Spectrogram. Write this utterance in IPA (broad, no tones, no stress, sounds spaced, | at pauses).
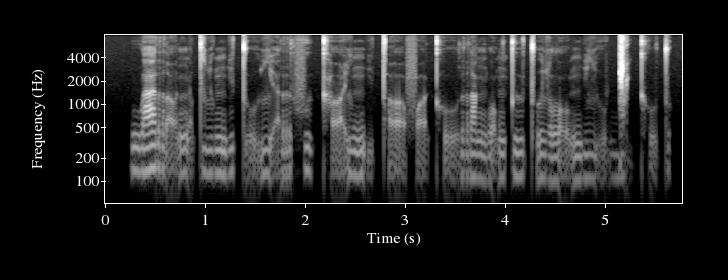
w a r ɑ̰ ŋ ɑ̰ t ʎ o ŋ i t o̰ ʎ a̰ r f ɯ kʰ ɑ̰ ʎ ŋ ḭ tʼ ɑ̰ f ɑ̰ kʰ o̰ r ɑ ŋ lˠ o̰ ŋ t ɯ tʼ o ʎ lˠ o̰ ŋ i ʎ o̰ ɡ͡ǁ ḭ kʰ o̰ t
